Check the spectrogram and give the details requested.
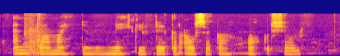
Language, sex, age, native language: Icelandic, female, 12, Icelandic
